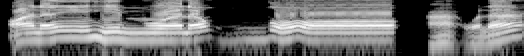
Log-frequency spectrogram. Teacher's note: mim sukun berjumpa dengan waw atau wa. Ini juga hukum bacaannya izhar syafawi, tidak boleh berdengung bacaannya.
